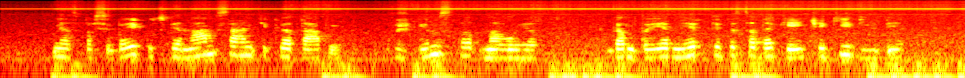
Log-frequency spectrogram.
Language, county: Lithuanian, Vilnius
